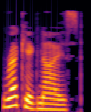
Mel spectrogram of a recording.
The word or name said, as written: recognized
